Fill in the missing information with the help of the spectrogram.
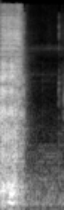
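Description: A single loud, sharp, airy burst, like an acted sneeze or cough, fading quickly into quiet.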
